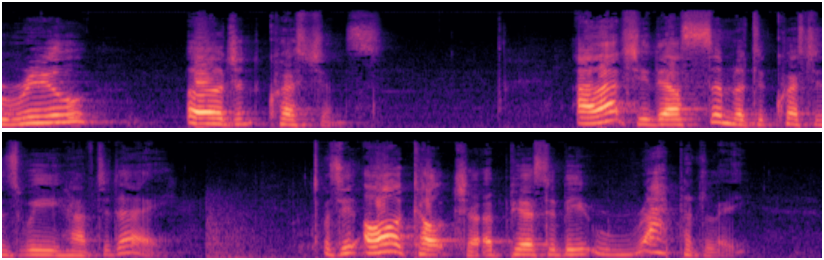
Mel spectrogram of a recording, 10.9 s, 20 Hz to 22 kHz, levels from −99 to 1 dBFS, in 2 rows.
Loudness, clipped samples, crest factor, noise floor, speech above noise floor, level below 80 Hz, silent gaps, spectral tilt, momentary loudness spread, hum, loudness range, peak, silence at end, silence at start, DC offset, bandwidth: -24 LUFS; under 0.1%; 18 dB; -67 dBFS; 43 dB; -62 dBFS; none; -5 dB/octave; 21 LU; none; 3 LU; -8 dBFS; 0.65 s; 0 s; under 0.1%; 16 kHz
